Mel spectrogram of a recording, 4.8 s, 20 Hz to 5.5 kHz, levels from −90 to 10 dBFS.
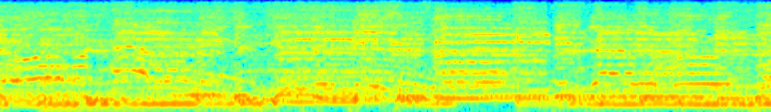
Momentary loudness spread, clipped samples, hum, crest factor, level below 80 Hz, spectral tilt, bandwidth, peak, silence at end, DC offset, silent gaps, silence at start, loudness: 2 LU; under 0.1%; none; 12 dB; -42 dBFS; -6.5 dB/octave; 5.4 kHz; -2 dBFS; 0 s; under 0.1%; none; 0 s; -15 LUFS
